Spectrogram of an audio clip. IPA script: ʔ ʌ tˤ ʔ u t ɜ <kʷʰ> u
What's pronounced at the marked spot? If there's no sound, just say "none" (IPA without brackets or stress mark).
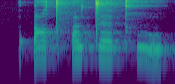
kʰ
